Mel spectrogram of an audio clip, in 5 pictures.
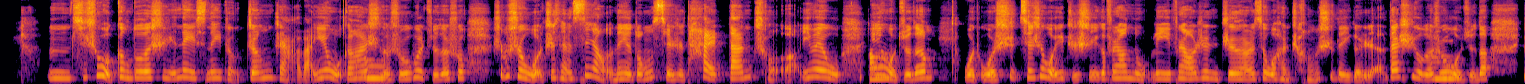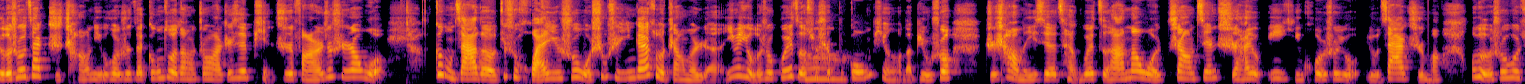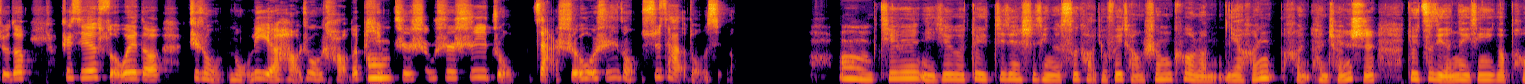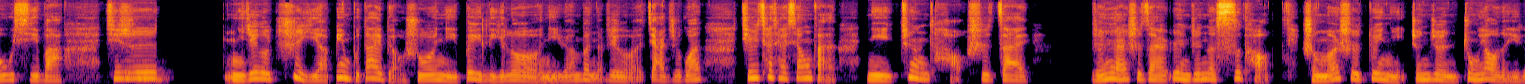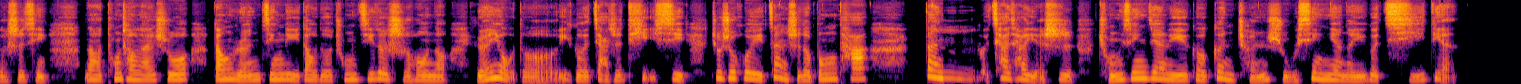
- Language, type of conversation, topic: Chinese, advice, 当你目睹不公之后，是如何开始怀疑自己的价值观与人生意义的？
- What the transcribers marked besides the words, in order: tapping; lip smack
